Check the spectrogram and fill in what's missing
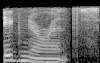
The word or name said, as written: ignorance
